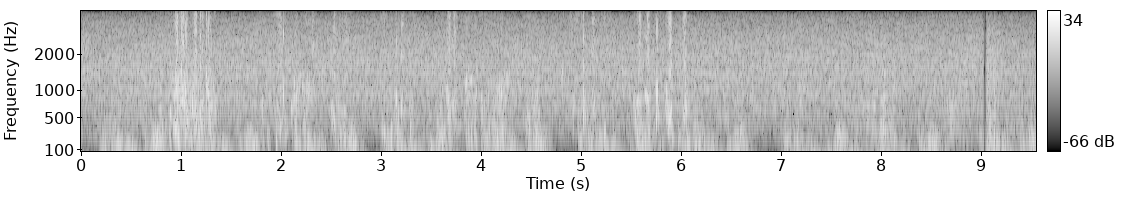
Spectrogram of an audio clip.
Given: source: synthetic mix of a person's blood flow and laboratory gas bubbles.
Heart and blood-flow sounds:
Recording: Doppler ultrasound of blood flow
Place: precordium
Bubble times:
0.74-1.38 s: bubbles
1.63-2.35 s: bubbles
2.48-2.71 s: bubbles
2.98-3.42 s: bubbles
3.54-4.30 s: bubbles
4.43-4.57 s: bubbles
4.62-4.67 s: bubbles
4.78-4.84 s: bubbles
4.88-5.17 s: bubbles
5.19-5.29 s: bubbles
5.50-6.07 s: bubbles
From the record:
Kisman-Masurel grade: 333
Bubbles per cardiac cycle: rolling drumbeat, 9 or more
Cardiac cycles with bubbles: 50 to 99%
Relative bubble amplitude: loud (0.450 to 0.775)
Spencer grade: 3 (all of the cardiac periods contain showers or single bubble signals, but not dominating or overriding the cardiac motion signals)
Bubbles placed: anywhere in the cardiac cycle

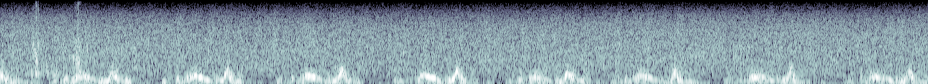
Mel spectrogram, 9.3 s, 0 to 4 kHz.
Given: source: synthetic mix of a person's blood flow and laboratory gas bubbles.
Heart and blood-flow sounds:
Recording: Doppler ultrasound of blood flow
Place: precordium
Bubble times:
0.24-0.62 s: bubbles
0.68-0.90 s: bubbles
From the record:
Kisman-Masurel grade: 212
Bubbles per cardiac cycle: several, 3 to 8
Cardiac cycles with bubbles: 1 to 10%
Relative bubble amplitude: moderate (0.250 to 0.450)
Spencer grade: 1 (occasional bubble signal discernible with the cardiac motion signal, with majority of cardiac periods free of bubbles)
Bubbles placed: only in the low amplitude regions of the cardiac cycle

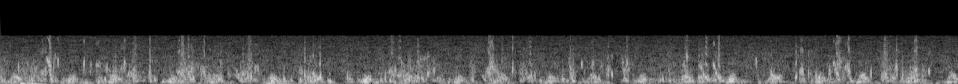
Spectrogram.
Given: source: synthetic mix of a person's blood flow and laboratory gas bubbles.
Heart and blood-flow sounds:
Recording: Doppler ultrasound of blood flow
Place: precordium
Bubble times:
0.00-0.08 s: bubbles
0.15-0.62 s: bubbles
0.79-1.59 s: bubbles
1.73-2.62 s: bubbles
2.80-3.35 s: bubbles
3.44-3.52 s: bubbles
3.78-4.43 s: bubbles
4.68-5.40 s: bubbles
5.60-5.88 s: bubbles
5.91-6.16 s: bubbles
6.21-6.33 s: bubbles
6.54-7.28 s: bubbles
7.53-7.60 s: bubbles
7.68-7.78 s: bubbles
7.93-8.58 s: bubbles
8.69-8.75 s: bubbles
8.79-9.33 s: bubbles
From the record:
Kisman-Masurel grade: 342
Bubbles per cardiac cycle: rolling drumbeat, 9 or more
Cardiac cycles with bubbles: 100%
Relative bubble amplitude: moderate (0.250 to 0.450)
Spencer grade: 3 (all of the cardiac periods contain showers or single bubble signals, but not dominating or overriding the cardiac motion signals)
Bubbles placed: only in the low amplitude regions of the cardiac cycle

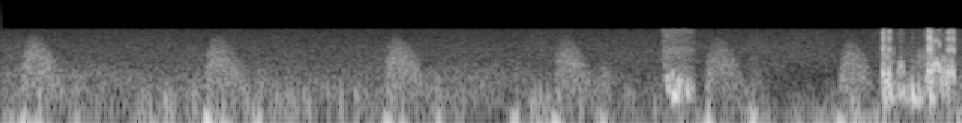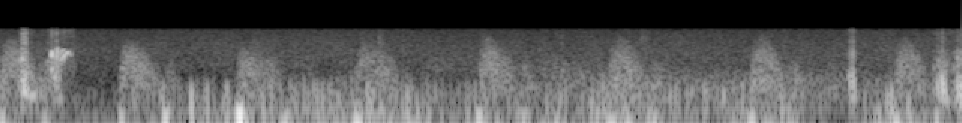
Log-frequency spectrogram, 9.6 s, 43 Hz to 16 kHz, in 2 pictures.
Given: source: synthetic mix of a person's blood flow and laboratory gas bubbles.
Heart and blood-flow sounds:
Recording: Doppler ultrasound of blood flow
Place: subclavian vein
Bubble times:
3.30-3.48 s: bubbles
4.37-4.80 s: bubbles
4.89-5.18 s: bubbles
9.04-9.10 s: bubbles
9.46-9.63 s: bubbles
From the record:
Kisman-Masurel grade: 123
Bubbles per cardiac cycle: 1 to 2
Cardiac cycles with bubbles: 10 to 50%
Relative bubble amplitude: loud (0.450 to 0.775)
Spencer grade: 2 (many but less than half of the cardiac periods contain bubble signals, singularly or in groups)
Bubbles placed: anywhere in the cardiac cycle

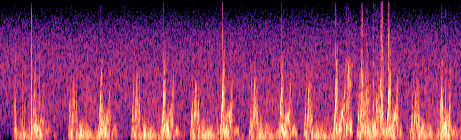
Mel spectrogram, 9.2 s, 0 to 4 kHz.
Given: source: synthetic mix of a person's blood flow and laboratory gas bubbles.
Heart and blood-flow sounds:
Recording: Doppler ultrasound of blood flow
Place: precordium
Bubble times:
6.89-7.07 s: bubbles
7.14-7.72 s: bubbles
From the record:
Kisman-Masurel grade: 213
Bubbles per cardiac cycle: several, 3 to 8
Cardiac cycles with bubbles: 1 to 10%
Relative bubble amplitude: loud (0.450 to 0.775)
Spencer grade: 1 (occasional bubble signal discernible with the cardiac motion signal, with majority of cardiac periods free of bubbles)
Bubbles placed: only in the low amplitude regions of the cardiac cycle

